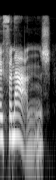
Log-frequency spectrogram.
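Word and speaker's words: Fernandes: His name in Portuguese is Bruno Fernanch, but are we going to call him Bruno Fernanch? I don't think we are. We're going to call him like our the Englishized is that the right word version? Uh, which is Bruno Fernandez.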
